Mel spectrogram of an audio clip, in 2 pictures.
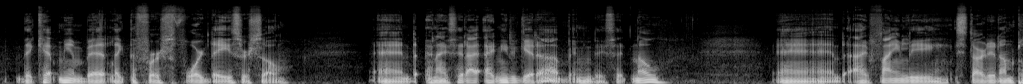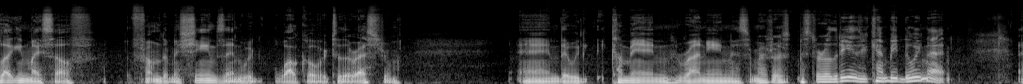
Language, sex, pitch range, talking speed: English, male, 75-95 Hz, 170 wpm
